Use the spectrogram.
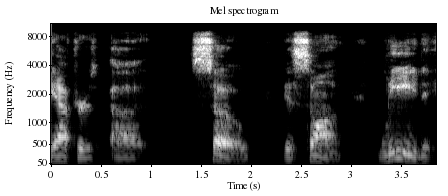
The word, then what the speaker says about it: Lied: uh so is song Lead is this German word for song so that is going to be a song it's a fun it's a fun different pronunciation thing it's regular so we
